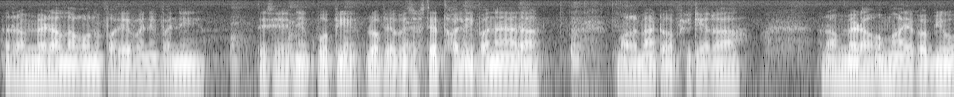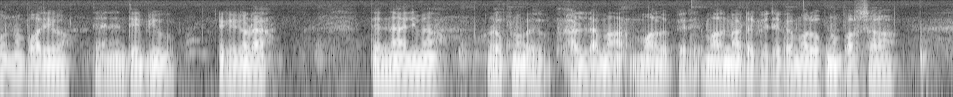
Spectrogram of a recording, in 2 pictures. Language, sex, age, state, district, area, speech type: Nepali, male, 60+, West Bengal, Kalimpong, rural, spontaneous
